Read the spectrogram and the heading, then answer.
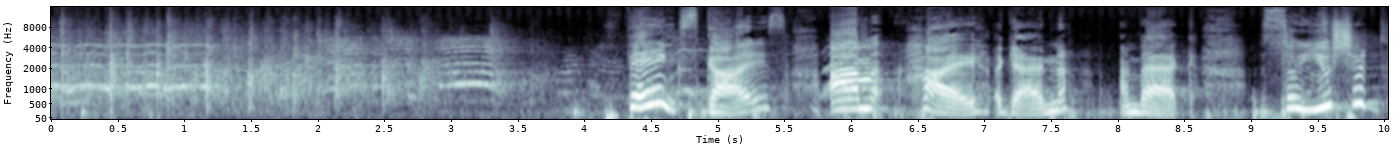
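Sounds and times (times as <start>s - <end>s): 
whoops and cheers: 0.0s - 3.5s
audience clapping: 0.0s - 4.1s
speech: 4.4s - 10.0s.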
